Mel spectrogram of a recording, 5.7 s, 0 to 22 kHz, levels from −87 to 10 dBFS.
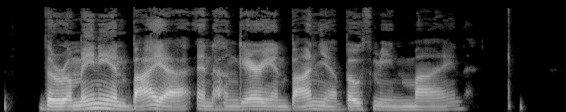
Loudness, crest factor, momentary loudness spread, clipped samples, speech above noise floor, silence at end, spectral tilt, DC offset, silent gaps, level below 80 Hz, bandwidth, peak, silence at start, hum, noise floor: -17 LUFS; 18 dB; 10 LU; under 0.1%; 30 dB; 1.05 s; -5 dB/octave; under 0.1%; none; -56 dBFS; 16.5 kHz; 0 dBFS; 0.4 s; none; -47 dBFS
